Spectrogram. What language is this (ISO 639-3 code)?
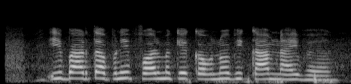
bho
